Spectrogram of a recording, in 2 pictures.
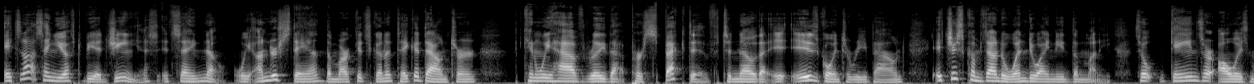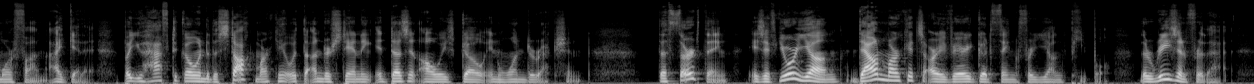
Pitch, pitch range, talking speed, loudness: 130 Hz, 115-155 Hz, 225 wpm, -19 LUFS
